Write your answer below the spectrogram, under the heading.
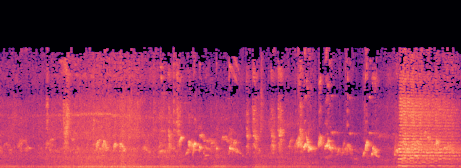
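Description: Bright, chirpy bulbul phrases, quick and uneven, over a steady low traffic rumble; a car horn honks near the end.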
